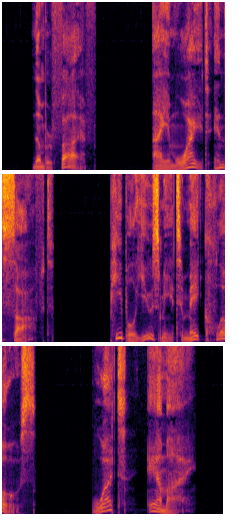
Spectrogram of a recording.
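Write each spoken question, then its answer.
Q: What am I?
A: cotton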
